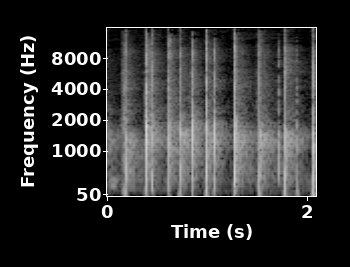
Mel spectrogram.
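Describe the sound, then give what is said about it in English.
A quick run of about a dozen hand claps in a fairly steady rhythm, each one a sharp, crisp smack, with no voices over them. “So that's a clap.”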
